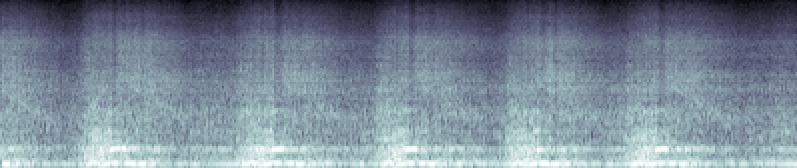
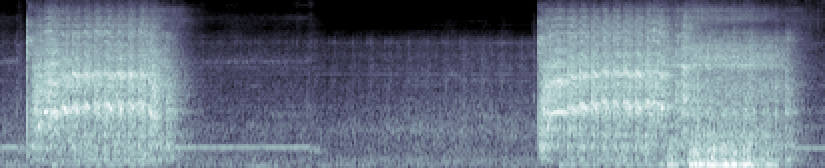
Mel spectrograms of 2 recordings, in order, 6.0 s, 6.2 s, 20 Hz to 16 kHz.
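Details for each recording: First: 2006 Yamaha R6 inline-four after sticky-throttle repair. Crisp blips about once a second, revs rising and falling cleanly; normal revving, and the throttle feels much better. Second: 2006 Yamaha R6 on the first start after sticky-throttle repair, with throttle body work and the throttle position reset. Two short bursts of fast cranking and it never fires. Fuel probably just needed to reach the line.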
